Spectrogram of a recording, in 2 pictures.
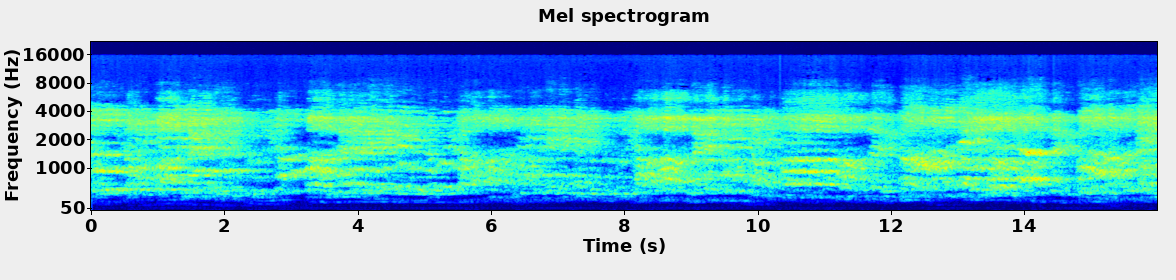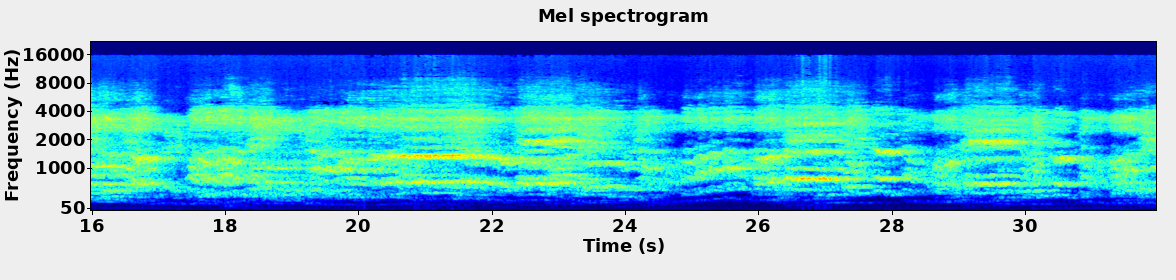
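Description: A choir singing a song of praise, sustained sung lines moving from chord to chord. It is heard through an old cassette transfer, so it sounds dull and lacks the high end.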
